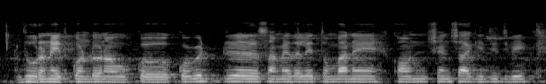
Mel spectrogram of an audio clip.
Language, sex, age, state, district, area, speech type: Kannada, male, 18-30, Karnataka, Bidar, urban, spontaneous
